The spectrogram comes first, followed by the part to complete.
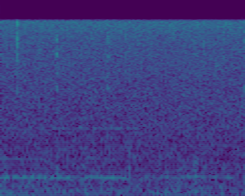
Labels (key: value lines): label: ambient
recorder: HydroMoth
